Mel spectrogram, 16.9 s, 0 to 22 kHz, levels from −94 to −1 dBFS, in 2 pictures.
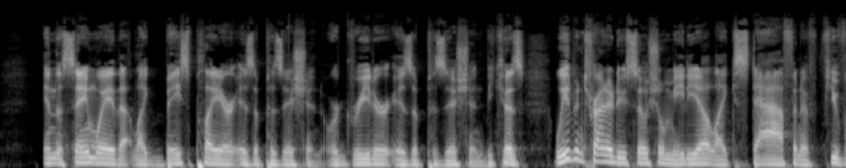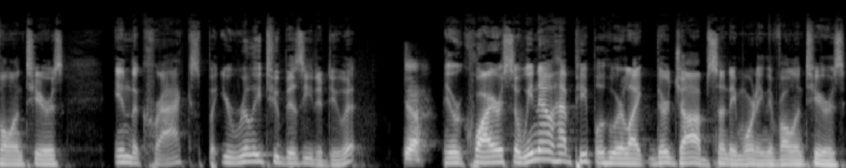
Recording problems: none

